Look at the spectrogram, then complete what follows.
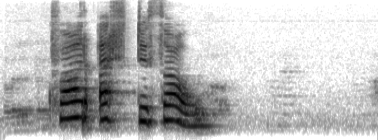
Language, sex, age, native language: Icelandic, male, 10, Icelandic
